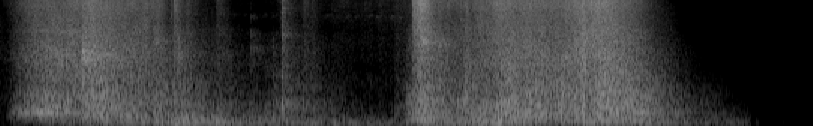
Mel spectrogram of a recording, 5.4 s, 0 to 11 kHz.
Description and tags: med-metal-scrape-01
Metal rumbles, hits, and scraping sounds. Original sound was a shed door - all pieces of this pack were extracted from sound 264889 by EpicWizard.
metal, shield, blacksmith, rumble, industrial, shiny, impact, percussion, bell, iron, factory, clang, ting, pipe, lock, industry, metallic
